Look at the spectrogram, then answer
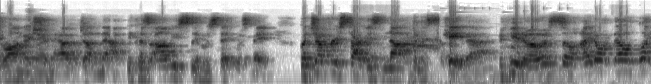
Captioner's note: laughs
